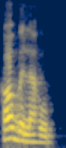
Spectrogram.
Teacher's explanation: huruf ba qalqalah sughra dibaca melantun, jangan baca qablahum tak nak, qablahum.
